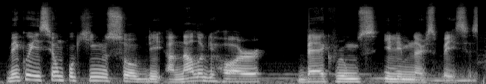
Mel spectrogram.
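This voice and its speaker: A man's voice: medium pitch, a little slow, soft background music. A Brazilian man hosting and narrating an informative scripted video essay. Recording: faint background noise.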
